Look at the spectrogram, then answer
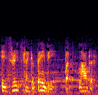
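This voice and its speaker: An actor playing a dutiful, dryly humorous manservant sidekick in an old 1940s film serial. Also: male voice, medium pitch, animated, brisk, close to an everyday voice, rough recording. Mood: deferential, dry. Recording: old film soundtrack, loud music behind.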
